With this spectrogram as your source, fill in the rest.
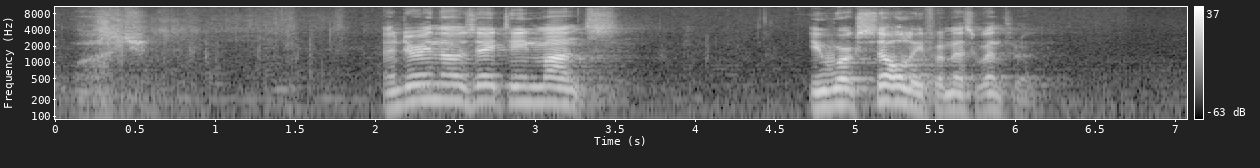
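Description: A man speaks quietly and close by.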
